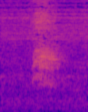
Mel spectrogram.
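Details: House crow giving one short, harsh, hoarse caw of about a third of a second, rising out of steady background hiss.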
